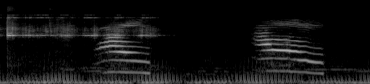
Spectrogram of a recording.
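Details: Kittens playing outdoors on the grass: two clear meows that start slightly higher and slide gently down, separated by a pause, with a brief hissy rustle at the start and low background rumble.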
